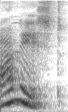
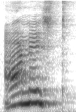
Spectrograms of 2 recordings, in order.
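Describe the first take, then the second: First: The word starts directly with a vowel sound. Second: The word starts directly with a vowel sound.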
